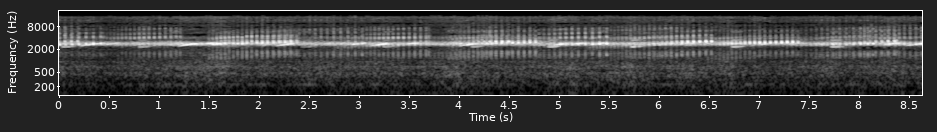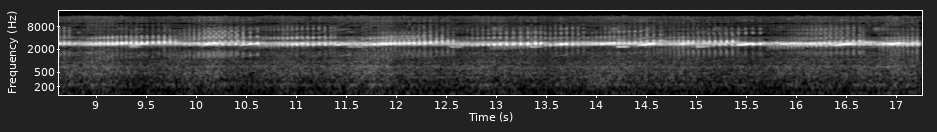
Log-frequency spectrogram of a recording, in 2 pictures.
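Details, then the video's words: Spring wetland chorus of spring peepers and Northern chorus frogs, The Wetlands, James River Parks, Richmond, Virginia, March 9, 2014. Unbroken shrill peeps form a constant high band, overlaid by repeated creaky, rising pulsed trills from many frogs. "Spring frogs"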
